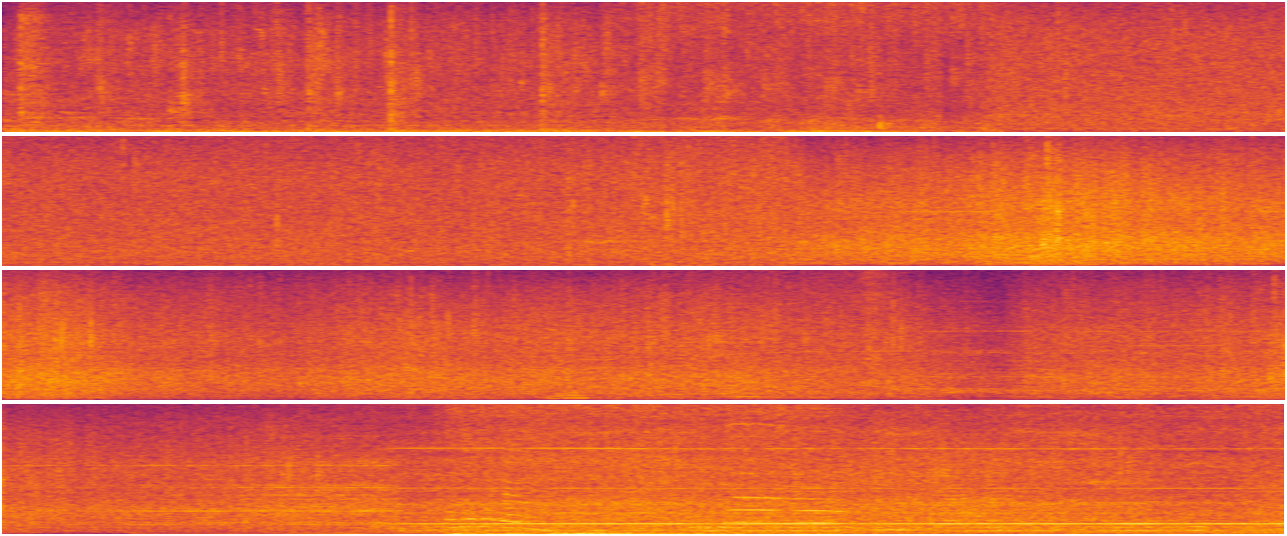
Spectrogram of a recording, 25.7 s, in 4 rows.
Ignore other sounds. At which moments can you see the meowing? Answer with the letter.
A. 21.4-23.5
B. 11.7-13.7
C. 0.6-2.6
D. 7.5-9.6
A.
